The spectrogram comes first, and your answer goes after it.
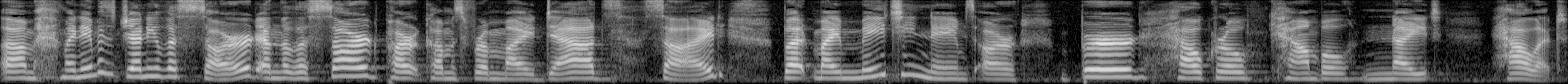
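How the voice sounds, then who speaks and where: A woman's fairly high voice with a Canadian Prairie accent, very slow pace and lively intonation. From northern Saskatchewan, Canada. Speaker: chef. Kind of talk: conference presentation.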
